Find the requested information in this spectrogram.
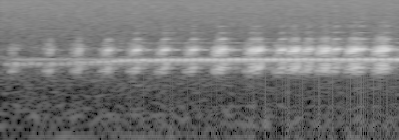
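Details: A nighttime April pond chorus of tree frogs in north-east Italy. Brisk pulsed notes, about six per second, grow louder over two seconds, layered on a constant, thin trill from mole crickets.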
